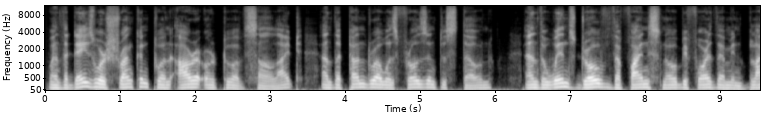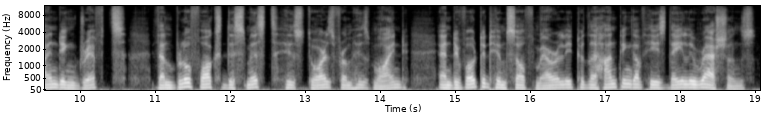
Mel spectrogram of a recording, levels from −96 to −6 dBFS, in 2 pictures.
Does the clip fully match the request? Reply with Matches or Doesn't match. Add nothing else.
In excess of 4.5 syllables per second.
Doesn't match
